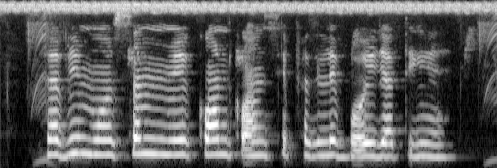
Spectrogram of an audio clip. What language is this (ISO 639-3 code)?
hin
